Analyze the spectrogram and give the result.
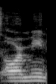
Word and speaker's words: Armin: But it's Armin. It's spelled A-R-M-I-N, my real name. – Okay, so it's not Armen. – It's not Armen at all.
